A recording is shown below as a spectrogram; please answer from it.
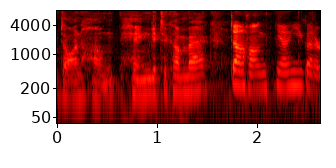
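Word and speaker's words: Dan Heng: I know, but you pronounce it Don Hong. Does E make that noise in... In Chinese it does.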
